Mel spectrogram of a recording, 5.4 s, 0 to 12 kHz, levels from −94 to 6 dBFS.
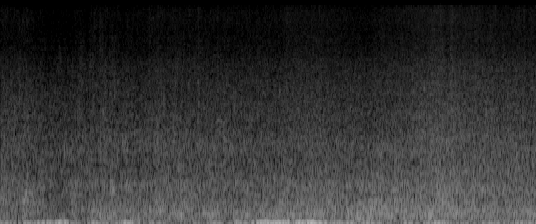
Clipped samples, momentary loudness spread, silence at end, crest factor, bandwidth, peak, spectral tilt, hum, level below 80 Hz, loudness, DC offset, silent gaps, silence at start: under 0.1%; 6 LU; 0 s; 16 dB; 10.5 kHz; -24 dBFS; -7 dB/octave; none; -46 dBFS; -46 LUFS; under 0.1%; none; 0 s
